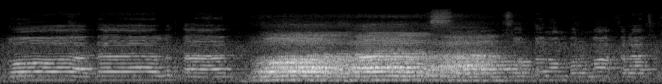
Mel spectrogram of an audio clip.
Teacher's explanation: জিহ্বার আগা সামনের উপরে দুই দাঁতের আগার সঙ্গে লাগাইয়া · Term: 13 নম্বর মাখরাজ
